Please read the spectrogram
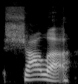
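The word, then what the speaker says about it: Šalé: other first rounders uh again it's pronounced Shala um so top five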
